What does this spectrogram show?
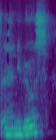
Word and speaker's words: Nebeus: And so the investors suggested it, and then you met the founders of Nebeus.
